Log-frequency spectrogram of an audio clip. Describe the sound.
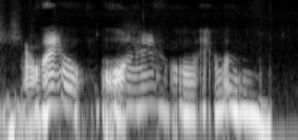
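A voice imitates a growling stomach with drawn-out, wavering yowls and groans, three or four moaning bursts in a row, fairly loud, with no words spoken.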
